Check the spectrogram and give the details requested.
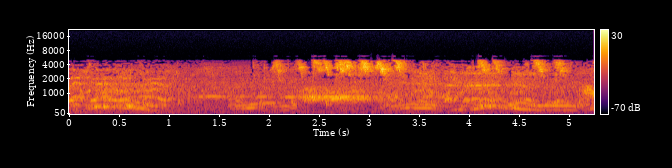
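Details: Young zebra doves of a line bred as competition singers, four birds aged about three and a half to four months, giving soft arched cooing notes in uneven runs, with sharp chirps and a thin steady tone behind.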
